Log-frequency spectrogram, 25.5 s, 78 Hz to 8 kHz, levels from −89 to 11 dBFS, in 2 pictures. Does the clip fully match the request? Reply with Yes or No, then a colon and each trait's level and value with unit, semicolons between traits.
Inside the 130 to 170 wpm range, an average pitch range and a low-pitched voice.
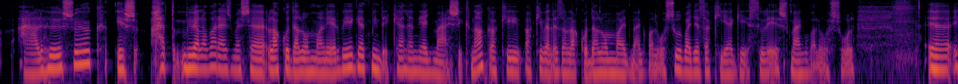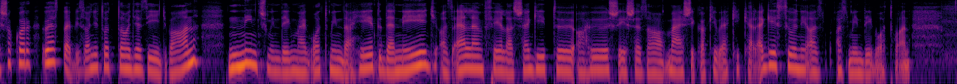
No: average, 150 wpm; average, 4.4 semitones; medium, 165 Hz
